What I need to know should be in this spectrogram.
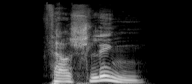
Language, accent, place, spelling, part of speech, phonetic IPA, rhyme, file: German, Germany, Berlin, verschling, verb, [fɛɐ̯ˈʃlɪŋ], -ɪŋ, De-verschling.ogg
- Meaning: singular imperative of verschlingen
